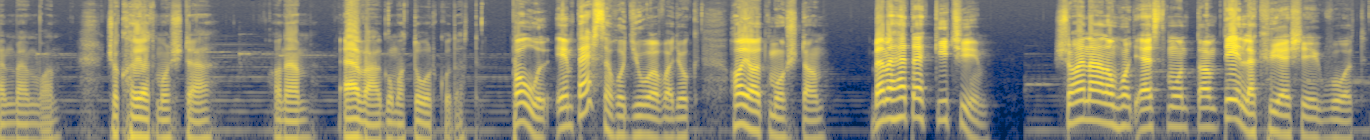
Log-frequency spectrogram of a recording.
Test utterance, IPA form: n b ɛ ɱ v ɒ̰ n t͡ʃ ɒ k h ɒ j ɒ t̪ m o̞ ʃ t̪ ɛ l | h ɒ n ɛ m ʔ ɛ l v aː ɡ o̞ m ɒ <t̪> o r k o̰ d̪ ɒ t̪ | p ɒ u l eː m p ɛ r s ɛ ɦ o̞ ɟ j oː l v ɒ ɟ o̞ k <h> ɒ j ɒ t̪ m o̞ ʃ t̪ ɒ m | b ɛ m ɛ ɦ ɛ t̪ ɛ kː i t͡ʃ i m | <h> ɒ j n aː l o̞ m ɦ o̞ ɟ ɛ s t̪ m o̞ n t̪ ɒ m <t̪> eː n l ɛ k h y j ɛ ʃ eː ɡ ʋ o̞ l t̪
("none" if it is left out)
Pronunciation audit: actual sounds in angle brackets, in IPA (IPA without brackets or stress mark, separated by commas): t̪, h, ʃ, t̪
